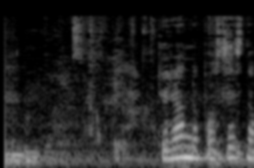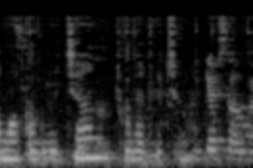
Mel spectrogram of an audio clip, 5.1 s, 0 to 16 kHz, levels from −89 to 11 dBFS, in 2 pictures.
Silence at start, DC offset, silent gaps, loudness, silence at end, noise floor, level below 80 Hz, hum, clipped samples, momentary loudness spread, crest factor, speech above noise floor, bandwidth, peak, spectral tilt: 0.05 s; under 0.1%; none; -25 LUFS; 0 s; -44 dBFS; -56 dBFS; none; under 0.1%; 23 LU; 18 dB; 20 dB; 11.5 kHz; -8 dBFS; -6 dB/octave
